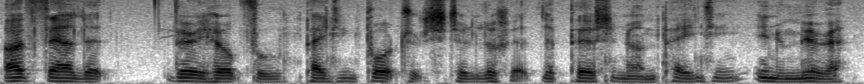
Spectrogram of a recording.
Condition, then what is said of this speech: Tongue cancer surgery. It did leave me with speech problems and swallowing problems, which I still have to a certain extent.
